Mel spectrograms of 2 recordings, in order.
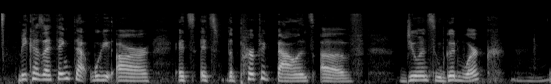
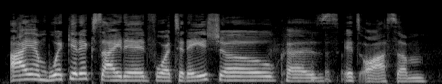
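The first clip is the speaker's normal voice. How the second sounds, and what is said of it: Exaggerated Massachusetts accent. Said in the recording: “wicked excited, as we would say in Massachusetts... Can you say it with the accent?”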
